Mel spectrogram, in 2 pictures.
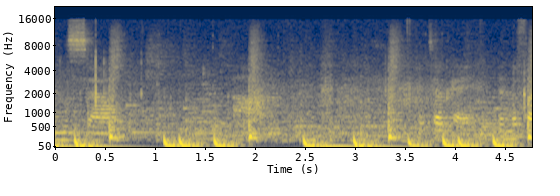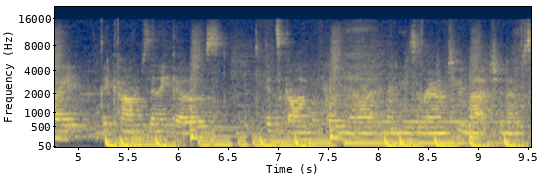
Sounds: music, speech

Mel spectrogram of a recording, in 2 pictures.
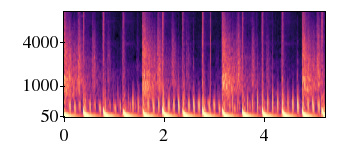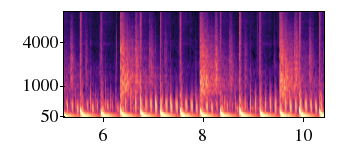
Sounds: techno, music, electronic music

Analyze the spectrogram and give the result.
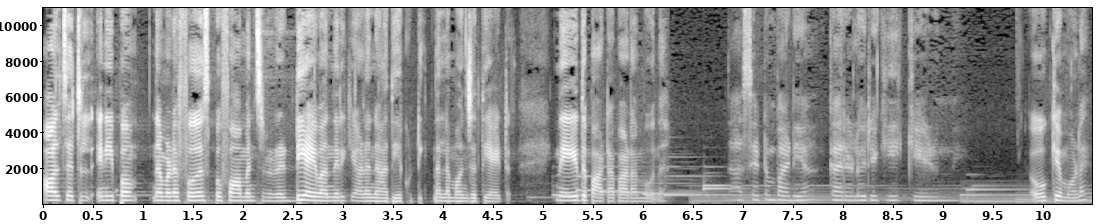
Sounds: speech, music

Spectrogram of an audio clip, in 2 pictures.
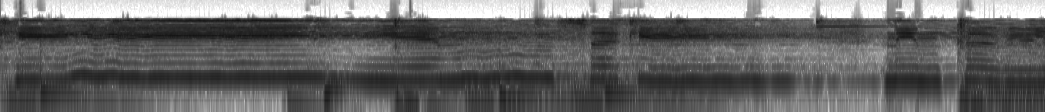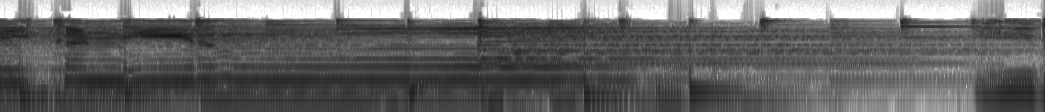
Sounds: soundtrack music, sad music, music

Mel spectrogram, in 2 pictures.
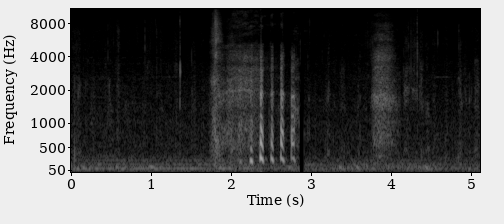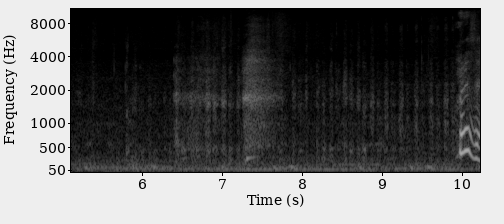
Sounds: speech

